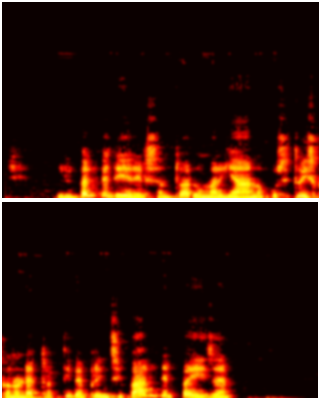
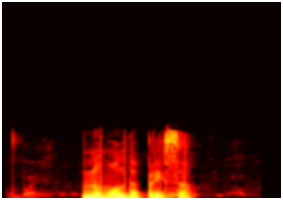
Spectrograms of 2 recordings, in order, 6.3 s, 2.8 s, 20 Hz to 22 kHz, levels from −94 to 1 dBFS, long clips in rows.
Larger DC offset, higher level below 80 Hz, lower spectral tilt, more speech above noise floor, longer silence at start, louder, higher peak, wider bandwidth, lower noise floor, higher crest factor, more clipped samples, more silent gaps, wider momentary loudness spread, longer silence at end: neither; first, -42 dBFS vs -48 dBFS; second, -5.5 dB/octave vs -7 dB/octave; second, 33 dB vs 45 dB; second, 0.1 s vs 0.8 s; second, -20 LUFS vs -17 LUFS; about the same, -2 dBFS vs -4 dBFS; about the same, 7.6 kHz vs 8.2 kHz; second, -52 dBFS vs -61 dBFS; about the same, 18 dB vs 16 dB; neither; neither; about the same, 8 LU vs 10 LU; second, 0.5 s vs 0.9 s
